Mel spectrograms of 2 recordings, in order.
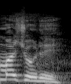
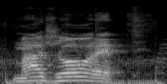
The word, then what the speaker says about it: Majorette: Eu escuto muito Majorê. Majorê. Tem um T no final. Tá. Majorette. Tem dois T's e um E. Então a pronúncia certa é? Majorette. Majorette. Então, eu vou até parar de gastar meu francês falando Majorê.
